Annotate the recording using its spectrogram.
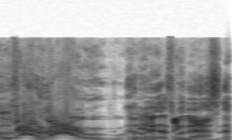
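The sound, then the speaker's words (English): A person imitates a cougar's growl, a loud, drawn-out rasping snarl that rises and falls over about two seconds with a brief break in the middle. “That's a cougar does that.”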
